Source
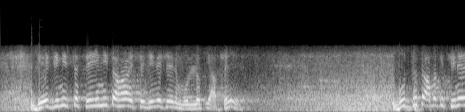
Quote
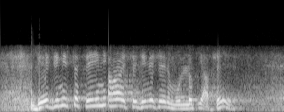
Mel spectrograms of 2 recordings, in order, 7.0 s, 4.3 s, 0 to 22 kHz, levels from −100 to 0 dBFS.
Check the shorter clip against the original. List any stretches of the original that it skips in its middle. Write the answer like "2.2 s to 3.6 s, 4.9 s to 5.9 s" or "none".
1.6 s to 1.7 s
